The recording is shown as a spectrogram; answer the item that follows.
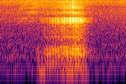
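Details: Five-month-old French Bulldog puppy snoring really loudly during a nap: a single drawn-out, rattling, harmonic snore lasting under a second, rising then fading, with quiet room tone before and after.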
